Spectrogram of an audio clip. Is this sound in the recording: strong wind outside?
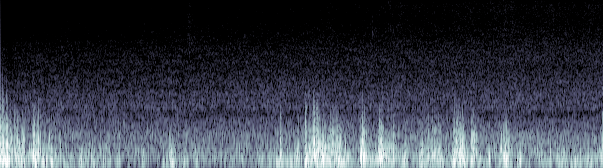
yes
